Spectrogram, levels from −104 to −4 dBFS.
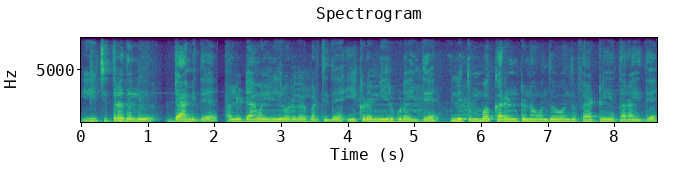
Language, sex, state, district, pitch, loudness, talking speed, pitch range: Kannada, male, Karnataka, Bellary, 180 Hz, -21 LUFS, 145 wpm, 175-195 Hz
